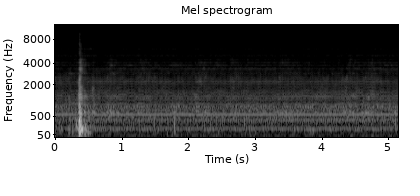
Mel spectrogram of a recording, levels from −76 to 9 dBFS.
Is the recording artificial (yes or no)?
yes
